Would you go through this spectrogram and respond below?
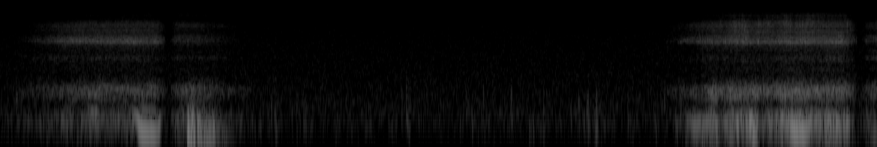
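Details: Snoring: two long, rough, rattling breaths with a snort between them, separated by a quiet pause.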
